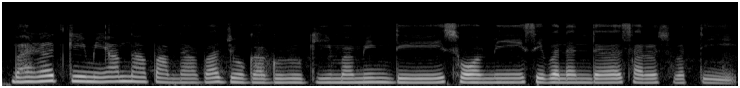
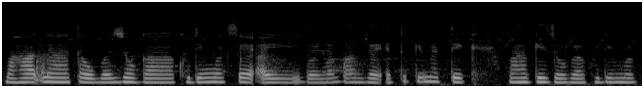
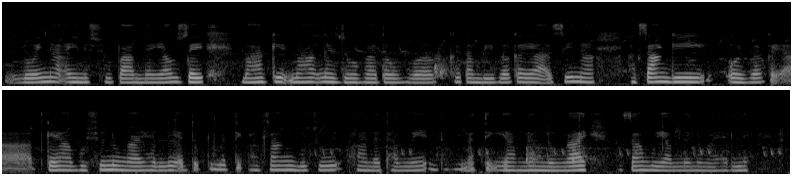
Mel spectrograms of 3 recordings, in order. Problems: constant background noise, low volume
